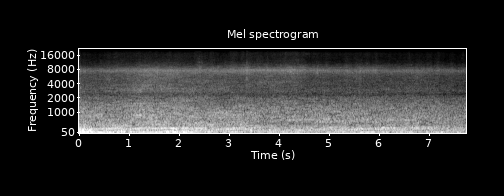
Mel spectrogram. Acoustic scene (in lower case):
street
